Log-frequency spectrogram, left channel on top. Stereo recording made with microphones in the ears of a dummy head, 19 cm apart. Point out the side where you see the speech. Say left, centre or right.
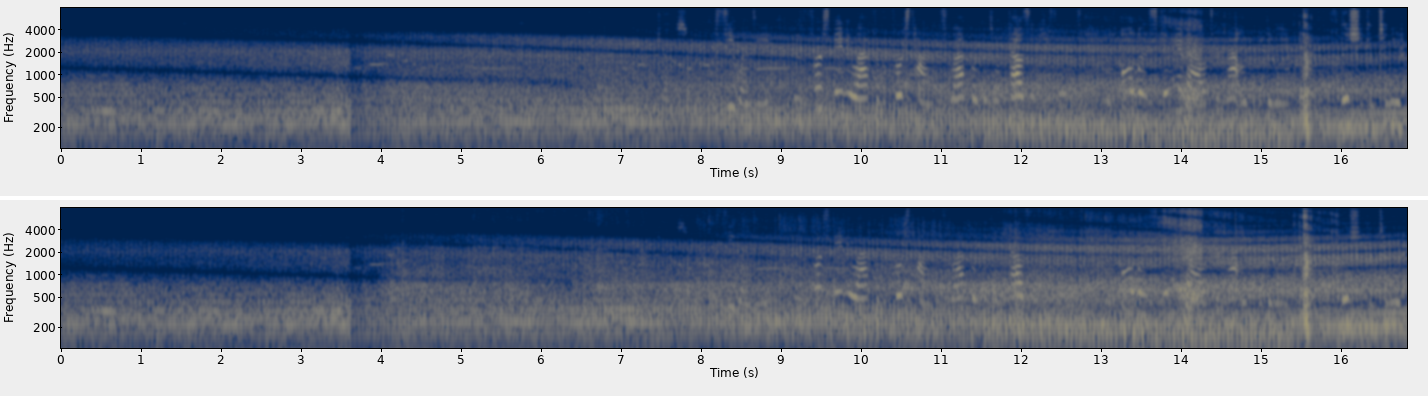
left.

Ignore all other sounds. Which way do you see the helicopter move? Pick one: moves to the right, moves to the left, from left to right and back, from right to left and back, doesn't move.
moves to the right.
